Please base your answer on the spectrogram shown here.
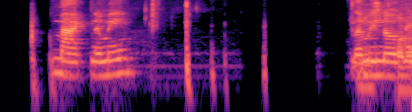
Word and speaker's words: McNamee: McNamee. Let me know if you want me to spell it. McNamee.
